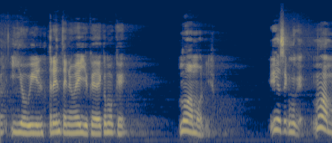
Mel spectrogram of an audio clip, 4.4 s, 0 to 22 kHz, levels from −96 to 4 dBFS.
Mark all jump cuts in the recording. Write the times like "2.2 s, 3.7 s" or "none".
none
